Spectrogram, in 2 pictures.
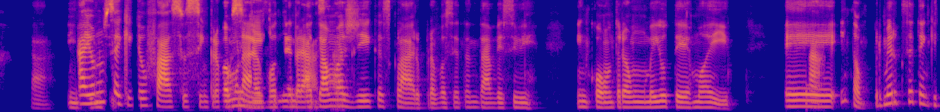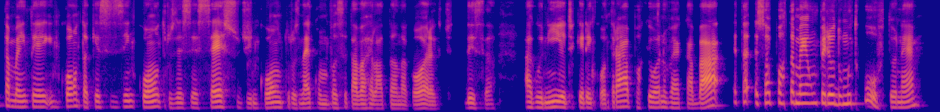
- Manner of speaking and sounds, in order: other background noise; tapping
- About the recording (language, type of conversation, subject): Portuguese, advice, Como sei quando preciso descansar de eventos sociais?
